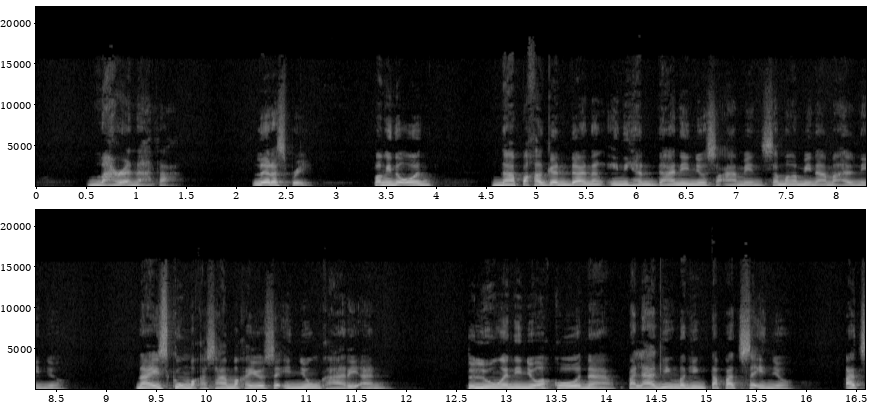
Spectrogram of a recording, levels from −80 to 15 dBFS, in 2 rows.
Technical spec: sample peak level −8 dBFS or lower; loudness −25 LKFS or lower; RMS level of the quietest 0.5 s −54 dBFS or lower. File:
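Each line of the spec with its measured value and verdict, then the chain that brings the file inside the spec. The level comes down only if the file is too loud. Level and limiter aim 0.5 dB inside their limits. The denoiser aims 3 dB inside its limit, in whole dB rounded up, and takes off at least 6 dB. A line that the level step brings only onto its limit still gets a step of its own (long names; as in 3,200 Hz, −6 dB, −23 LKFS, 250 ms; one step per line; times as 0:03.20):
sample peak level −6.5 dBFS: out of spec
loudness −20.0 LKFS: out of spec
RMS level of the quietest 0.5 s −62 dBFS: in spec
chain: level −5.5 dB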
